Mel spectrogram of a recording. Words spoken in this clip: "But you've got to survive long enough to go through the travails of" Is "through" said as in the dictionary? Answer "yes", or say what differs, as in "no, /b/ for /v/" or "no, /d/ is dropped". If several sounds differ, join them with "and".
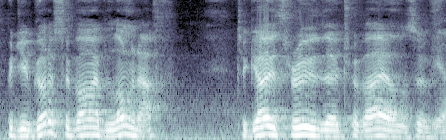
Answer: yes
